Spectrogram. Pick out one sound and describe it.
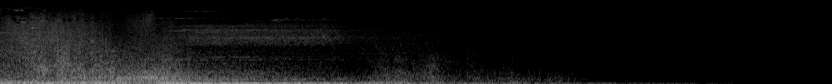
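A triumphant game victory fanfare plays loudly and slowly fades away.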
